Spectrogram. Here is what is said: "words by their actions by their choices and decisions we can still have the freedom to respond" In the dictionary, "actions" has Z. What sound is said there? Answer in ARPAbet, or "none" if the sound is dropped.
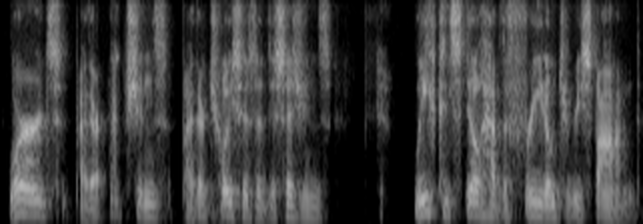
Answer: Z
